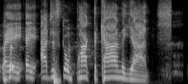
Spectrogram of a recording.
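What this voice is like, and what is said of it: Bad put-on Boston accent. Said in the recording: “I'm trying to imagine Zero with a Boston accent ... That was the worst fucking Doc Boston accent I've ever had in my life.”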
